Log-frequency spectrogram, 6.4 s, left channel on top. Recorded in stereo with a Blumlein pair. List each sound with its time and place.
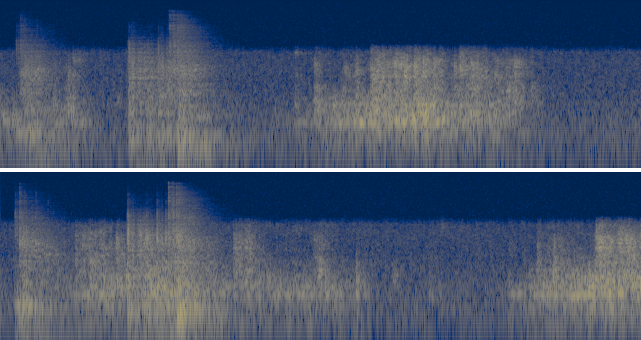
0.1 s a cupboard door: 50° right, 6.5 m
